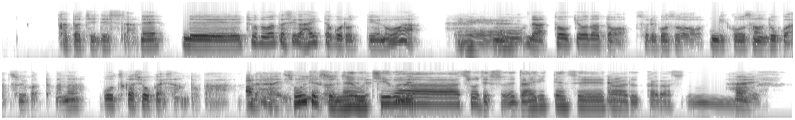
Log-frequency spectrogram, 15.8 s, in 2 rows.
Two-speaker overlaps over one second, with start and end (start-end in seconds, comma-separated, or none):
10.3-12.2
